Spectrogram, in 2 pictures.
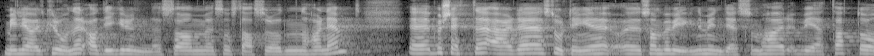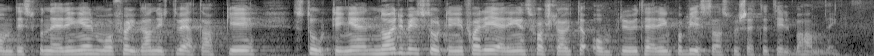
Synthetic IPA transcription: mɪlɪɑɾd̪kʰɾuːnəɾɑd̪ɪɡɾʉnːənəsɔmsɔmst̪ɑːt̪sɾoːd̪n̩ɦɑɳɛʋnt̪ | bʉʂɛt̪ːəæɖɛst̪uːʈɪŋːəsɔmbəʋɪlɡənəmʏnd̪ɪheːt̪əʂɔmhɑɾʋeːt̪ʰɑt̪ːɔɔmd̪ɪspʊneːɾɪŋəɾmɔfœlɡəhɑːnʏt̪ːʋeːt̪ʰɑːkɪ | st̪uːʈɪŋːənɔɾʋɪlst̪uːʈɪŋːəfɔɾɛjeːɾɪŋənsfɔʂɭɑːɡt̪ʰɪlʔɔmpʰɾɪʊɾɪt̪ʰeːɾɪŋpʰɔbiːst̪ɑnsbʉʂɛt̪ːət̪ʰɪlbəhɑ̰nd̪lɪ̰ŋ

